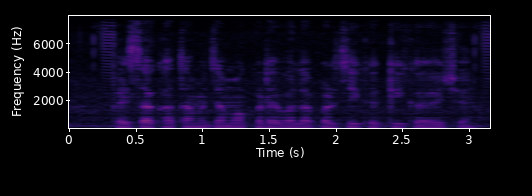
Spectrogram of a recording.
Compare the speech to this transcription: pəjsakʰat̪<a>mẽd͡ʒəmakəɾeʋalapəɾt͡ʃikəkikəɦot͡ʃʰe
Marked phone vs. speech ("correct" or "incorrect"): correct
